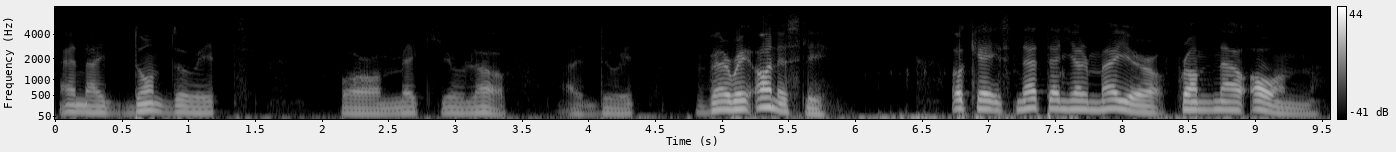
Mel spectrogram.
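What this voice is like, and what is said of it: Strong non-native English accent. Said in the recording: “I've got a pitiful accent”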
